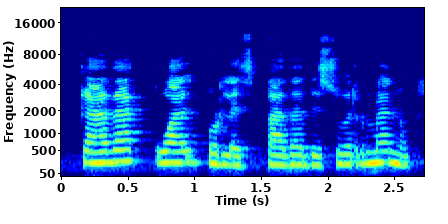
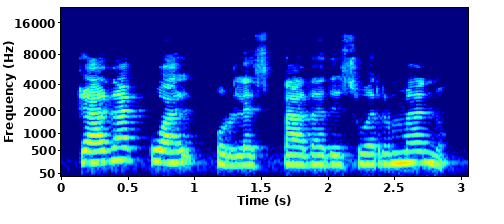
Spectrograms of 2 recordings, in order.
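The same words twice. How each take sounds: Both takes have the same delivery.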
